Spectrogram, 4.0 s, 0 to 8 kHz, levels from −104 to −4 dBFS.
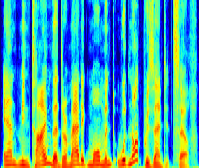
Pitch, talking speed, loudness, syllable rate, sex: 180 Hz, 135 wpm, -18 LUFS, 4.1 syllables/s, female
